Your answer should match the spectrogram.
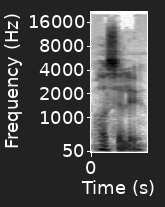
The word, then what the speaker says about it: Joselu: have a question for you how do you pronounce joselu hu's name hosu hosu yeah okay he honestly because I I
